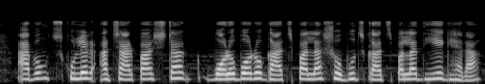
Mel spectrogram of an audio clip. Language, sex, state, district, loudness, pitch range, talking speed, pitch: Bengali, female, Tripura, West Tripura, -16 LUFS, 235-265 Hz, 135 wpm, 250 Hz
